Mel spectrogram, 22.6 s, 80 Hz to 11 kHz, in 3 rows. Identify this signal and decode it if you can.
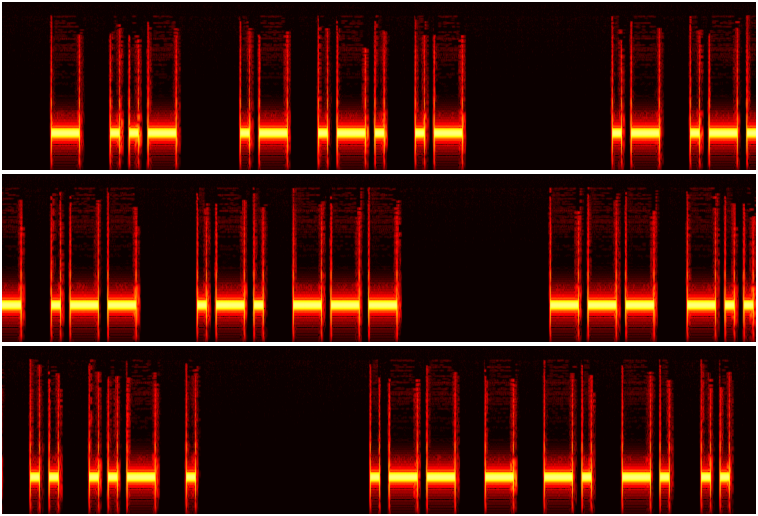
Morse code, heard as a keyed tone, about 13 wpm, 800 Hz. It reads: TUARA AWWRO ODIUE WTNNI
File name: CW / DET / 1 3 1500C S A 12wpm 2905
